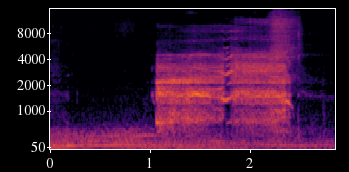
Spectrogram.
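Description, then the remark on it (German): A voice imitates the hiss and whoosh of a bus's pneumatic doors at a stop in Friedrichshagen: a loud, strained vocal burst lasting over a second, briefly dipping midway, then cutting off. Faint background murmur surrounds it. “Es stimmt, die pneumatischen Türen.”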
